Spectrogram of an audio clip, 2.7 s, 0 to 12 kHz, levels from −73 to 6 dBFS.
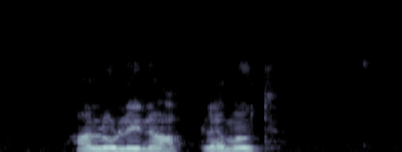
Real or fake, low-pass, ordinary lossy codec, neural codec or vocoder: real; 7.2 kHz; Opus, 32 kbps; none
